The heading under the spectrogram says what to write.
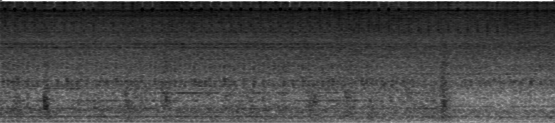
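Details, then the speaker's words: Proton Wira, idling with airbox off: steady even idle, no whine from the fuel pump. Previously noisy pump was quieted by spacing it up on a thicker gasket. "Bit better, isn't it? I certainly can't hear that. How is it you you fixed that? I've spaced the pump out, son. Put a thicker gasket on the top of the pump to lift it up off the bottom."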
